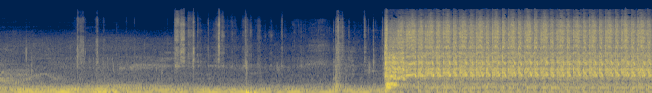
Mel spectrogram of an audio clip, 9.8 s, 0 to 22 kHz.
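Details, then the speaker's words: Trailblazer 325 EFI, sat too long and wouldn't start; after fuel system work and priming filters, cranks with scattered clicks, fires near six seconds and settles to steady even run; dark exhaust from bad gas; normal start and run. "all right so that did the trick hell yeah brother we got her so this is pretty exciting"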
